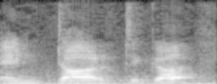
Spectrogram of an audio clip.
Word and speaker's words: Antarctica: of the world is a NT a r c TI CA it is also pronounced that way by the weight is not Antarctica it is Antarctica that's the seventh continent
